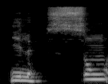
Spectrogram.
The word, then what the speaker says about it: ils sont: It's not like a Z, it's S. Donc, une salle, ils sont. C'est la règle du S. When the S is the first letter of the word, we say S, comme salle, sont. C'est pour ça qu'on dit S.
